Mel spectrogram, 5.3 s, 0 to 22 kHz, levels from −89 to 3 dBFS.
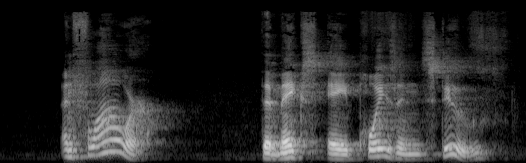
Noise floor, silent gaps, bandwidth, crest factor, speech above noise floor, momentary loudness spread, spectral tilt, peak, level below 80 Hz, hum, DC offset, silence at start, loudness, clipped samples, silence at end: -77 dBFS; none; 16.5 kHz; 22 dB; 54 dB; 13 LU; -5.5 dB/octave; -2 dBFS; -82 dBFS; none; under 0.1%; 0.65 s; -23 LUFS; under 0.1%; 0.4 s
